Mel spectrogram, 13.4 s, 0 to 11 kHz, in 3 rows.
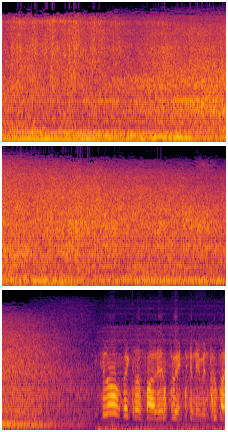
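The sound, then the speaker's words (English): A powerful aircraft engine roars loudly for about ten seconds as an aircraft lands or takes off, then quickly fades away; a thin, radio-like voice then speaks briefly, telling a pilot to turn left to a heading of 160 degrees. “I'm in awe still every time I see an aircraft landing or taking off.”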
